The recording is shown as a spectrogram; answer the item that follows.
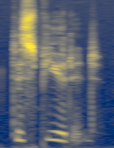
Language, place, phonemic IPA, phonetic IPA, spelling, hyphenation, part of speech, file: English, California, /dɪsˈpjutɪd/, [dɪsˈpjuɾɪd], disputed, dis‧put‧ed, adjective / verb, En-us-disputed.ogg
- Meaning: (adjective) 1. Argued; not certain, agreed upon, or accepted 2. Claimed by more than one sovereign state; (verb) simple past and past participle of dispute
